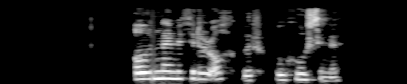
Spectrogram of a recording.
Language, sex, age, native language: Icelandic, female, 18-19, Icelandic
